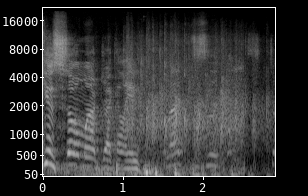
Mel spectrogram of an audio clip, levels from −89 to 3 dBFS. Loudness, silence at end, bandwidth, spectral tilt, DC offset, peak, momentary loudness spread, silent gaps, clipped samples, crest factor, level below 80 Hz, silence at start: -30 LUFS; 0 s; over 20 kHz; -2 dB/octave; under 0.1%; -10 dBFS; 14 LU; none; under 0.1%; 20 dB; -44 dBFS; 0 s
